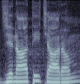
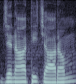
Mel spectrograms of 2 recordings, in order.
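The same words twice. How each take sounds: No difference in how they are said.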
